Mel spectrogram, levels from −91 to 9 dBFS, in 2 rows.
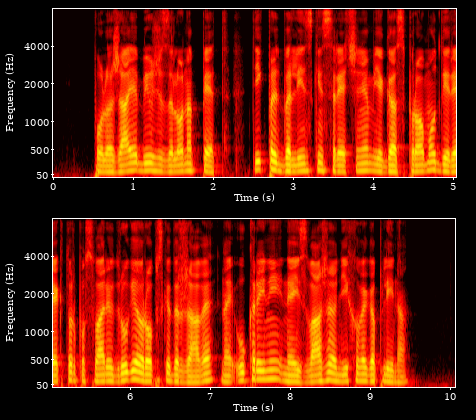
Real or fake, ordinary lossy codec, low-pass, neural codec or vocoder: real; none; none; none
